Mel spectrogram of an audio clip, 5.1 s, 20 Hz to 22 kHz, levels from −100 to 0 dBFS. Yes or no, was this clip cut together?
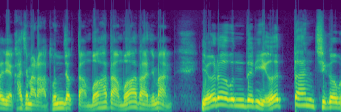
no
